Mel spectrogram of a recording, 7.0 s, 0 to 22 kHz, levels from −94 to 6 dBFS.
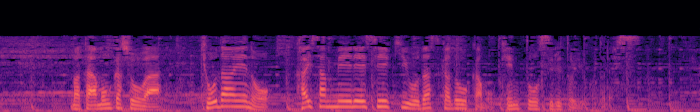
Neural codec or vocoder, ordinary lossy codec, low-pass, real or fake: none; MP3, 24 kbps; 7.2 kHz; real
